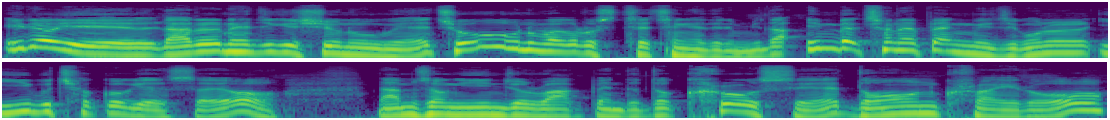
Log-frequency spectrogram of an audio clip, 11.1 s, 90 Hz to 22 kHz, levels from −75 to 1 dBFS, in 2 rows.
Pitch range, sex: 115-175 Hz, male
